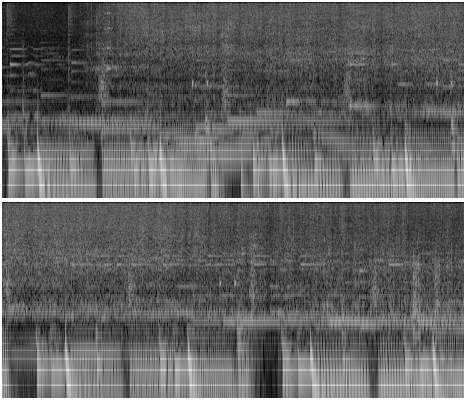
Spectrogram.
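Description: Hot frying pan of sautéed onions sizzling hard as soaked brown lentils and then water go in; the sizzling hiss jumps up about a second in.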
